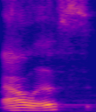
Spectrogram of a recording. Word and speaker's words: Alse: Alse, which is pronounced Alice, A-L-S-E, Young, was from Windsor, Connecticut.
